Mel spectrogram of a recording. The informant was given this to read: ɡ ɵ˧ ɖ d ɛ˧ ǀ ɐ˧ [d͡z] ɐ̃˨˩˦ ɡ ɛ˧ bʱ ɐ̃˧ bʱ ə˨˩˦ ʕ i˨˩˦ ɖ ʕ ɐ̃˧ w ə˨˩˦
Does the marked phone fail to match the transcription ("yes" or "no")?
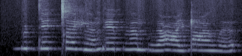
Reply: yes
